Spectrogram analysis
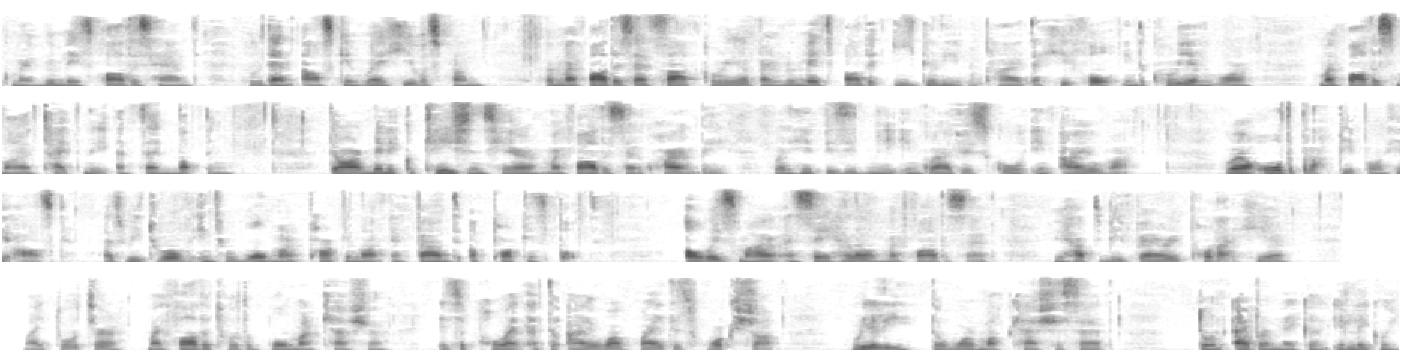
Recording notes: I recorded this with my phone in a small living room at my home in Somerset, UK, with a wool blanket over me as it’s been unusually chilly August weather.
